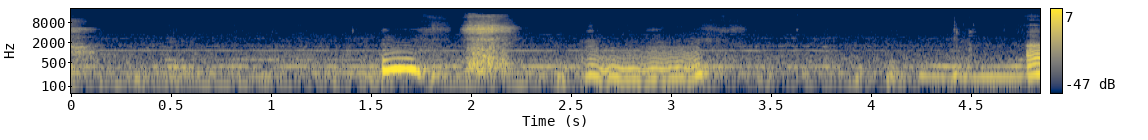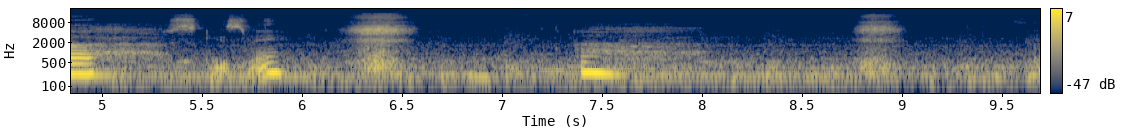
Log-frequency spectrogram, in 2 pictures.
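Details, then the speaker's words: Repeated sneezing that the person guesses is from allergies, starting after they went outside: several short, sharp sneezes separated by pauses, with faint background music. "Oh God my allergies are my allergies so Bad I'm at least guessing That's what it is"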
